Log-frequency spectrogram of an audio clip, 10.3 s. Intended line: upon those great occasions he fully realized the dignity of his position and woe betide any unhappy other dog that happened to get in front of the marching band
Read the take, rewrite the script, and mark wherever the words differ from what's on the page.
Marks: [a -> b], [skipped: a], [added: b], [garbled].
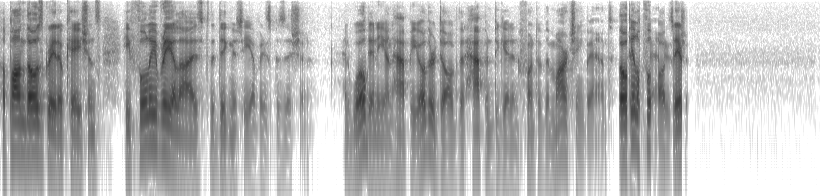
upon those great occasions he fully realized the dignity of his position and woe [skipped: betide] any unhappy other dog that happened to get in front of the marching band [garbled]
